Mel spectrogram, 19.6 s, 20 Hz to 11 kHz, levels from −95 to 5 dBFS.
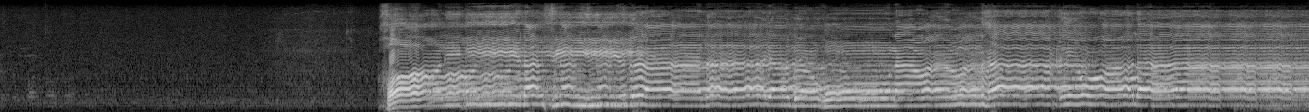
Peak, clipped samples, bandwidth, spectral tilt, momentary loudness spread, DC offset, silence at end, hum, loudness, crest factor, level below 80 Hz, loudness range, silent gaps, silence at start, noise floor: -4 dBFS; under 0.1%; 9.8 kHz; -3 dB/octave; 4 LU; under 0.1%; 0 s; none; -18 LUFS; 14 dB; -70 dBFS; 2 LU; none; 5.7 s; -59 dBFS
